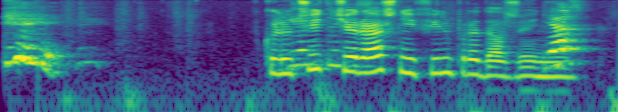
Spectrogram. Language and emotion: Russian, neutral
